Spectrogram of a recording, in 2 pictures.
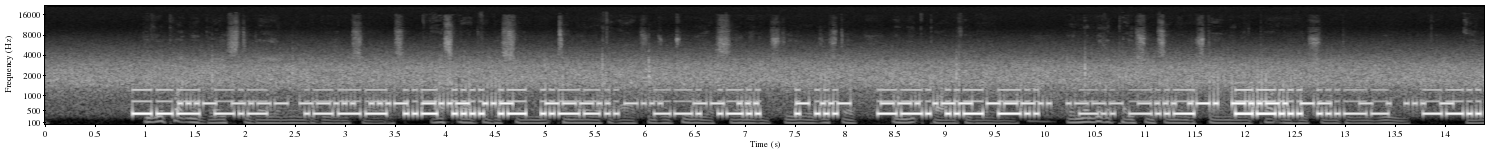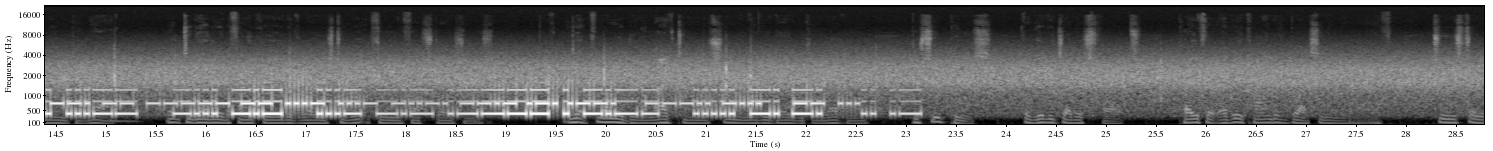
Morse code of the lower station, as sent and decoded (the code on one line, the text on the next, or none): --- -.- / .--- ..- .... .- ..--.. / --. .-.. / . ... / --. ..- -.. / -.. -..- / --... ...-- / --... ...-- / -... -.- / ...- -.- .---- . -.-- / ..... -. -. / .. .-
OK JUHA? GL ES GUD DX 73 73 BK VK1EY 5NN IA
